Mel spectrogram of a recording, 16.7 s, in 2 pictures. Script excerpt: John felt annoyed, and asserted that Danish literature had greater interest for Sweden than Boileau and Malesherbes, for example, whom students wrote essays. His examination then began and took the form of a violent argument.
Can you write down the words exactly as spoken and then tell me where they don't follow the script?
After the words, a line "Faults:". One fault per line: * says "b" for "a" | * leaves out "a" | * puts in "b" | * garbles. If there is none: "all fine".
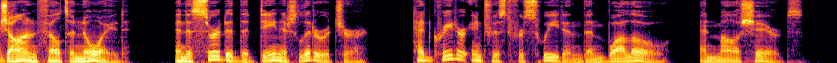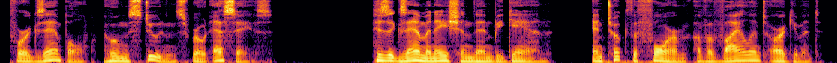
John felt annoyed, and asserted that Danish literature had greater interest for Sweden than Boileau and Malesherbes, for example, whom students wrote essays. His examination then began and took the form of a violent argument.
Faults:
all fine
